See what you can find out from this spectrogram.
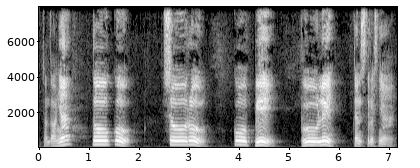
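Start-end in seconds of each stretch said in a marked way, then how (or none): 1.0-5.8 loud, separated words with closed O in toko, soro, kobe, boleh; toko, soro, kobe, boleh with a close rounded O; closed O demonstration. Shown as a demonstration. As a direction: model the tight O of toko loudly, word by word. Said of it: "Itu enak dibaca O".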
